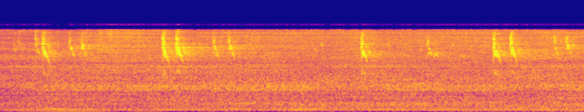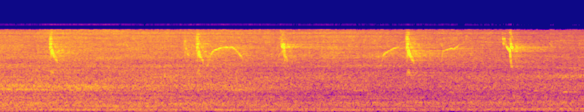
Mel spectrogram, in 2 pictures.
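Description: Wild birds calling: short, sharp high chirps, singly or in pairs, every second or two over a steady background hiss.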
